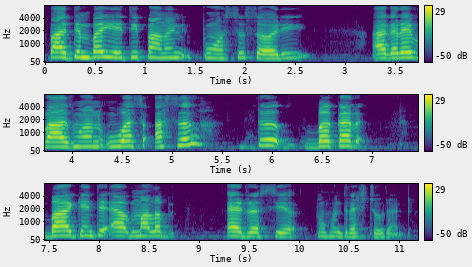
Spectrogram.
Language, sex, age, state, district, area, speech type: Kashmiri, female, 18-30, Jammu and Kashmir, Pulwama, rural, spontaneous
